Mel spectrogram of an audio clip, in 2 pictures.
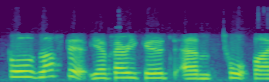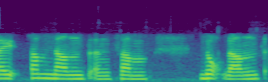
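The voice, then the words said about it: English accent. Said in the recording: “a fantastic English accent ... We all love your accent”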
